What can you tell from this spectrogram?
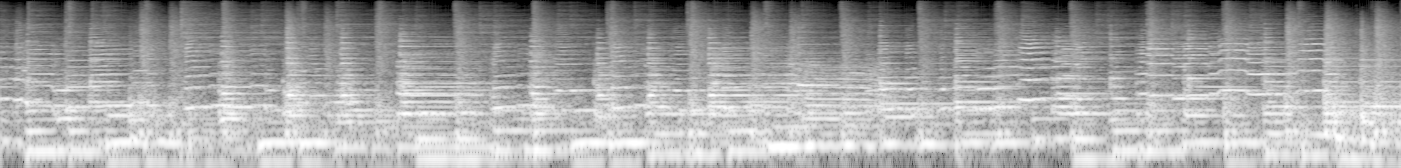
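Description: Student jazz big band playing a swing tune: saxophones and brass over bass and drums keeping a steady beat.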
